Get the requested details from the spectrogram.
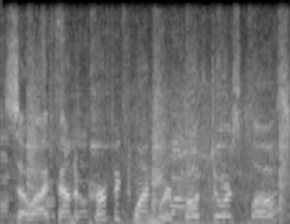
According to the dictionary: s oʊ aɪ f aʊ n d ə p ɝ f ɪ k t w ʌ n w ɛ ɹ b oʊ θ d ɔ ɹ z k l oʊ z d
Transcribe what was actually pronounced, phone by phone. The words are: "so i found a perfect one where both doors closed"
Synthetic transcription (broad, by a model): s oʊ aɪ f aʊ n d ə p ɝ f ɪ k t w ʌ n w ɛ ɹ b oʊ θ d ɔ ɹ z k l oʊ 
